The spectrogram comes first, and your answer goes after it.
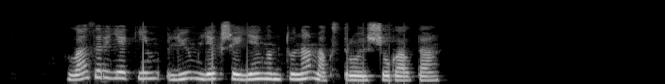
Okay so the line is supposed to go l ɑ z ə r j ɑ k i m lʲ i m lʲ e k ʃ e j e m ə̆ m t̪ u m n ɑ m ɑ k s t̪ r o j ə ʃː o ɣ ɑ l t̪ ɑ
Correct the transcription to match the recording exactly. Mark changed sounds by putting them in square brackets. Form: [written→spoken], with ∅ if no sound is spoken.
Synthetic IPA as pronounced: l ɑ z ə r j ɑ k i m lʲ [i→y] m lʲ e k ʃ e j e [m→ŋ] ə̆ m t̪ u [m→∅] n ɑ m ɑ k s t̪ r o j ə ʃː o ɣ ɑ l t̪ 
